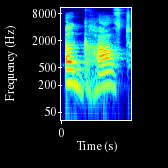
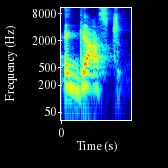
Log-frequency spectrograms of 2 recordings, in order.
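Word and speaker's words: aghast: वैसे घोस्ट को देखकर अघास्ट हो जाते हैं, ऐसे याद रखो। लेकिन इसका प्रोनाउंसिएशन है एगैस्ट।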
